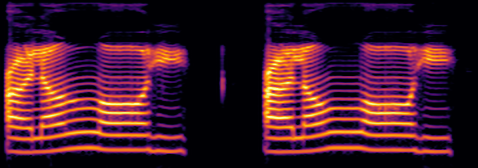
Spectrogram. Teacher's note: पहला लाम बारीक और लफ्ज़ अल्लाह का लाम मोटा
